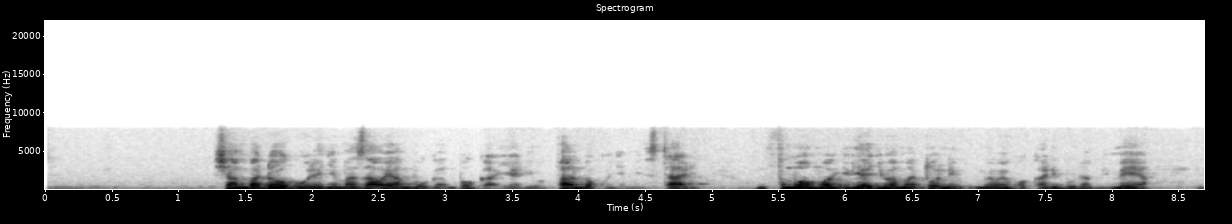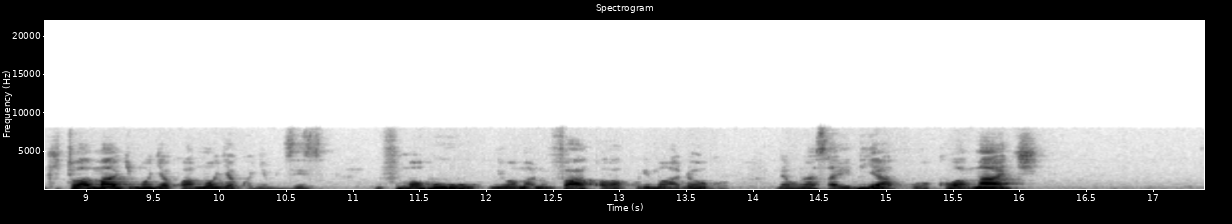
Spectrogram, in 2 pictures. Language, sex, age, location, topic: Swahili, male, 25-35, Dar es Salaam, agriculture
